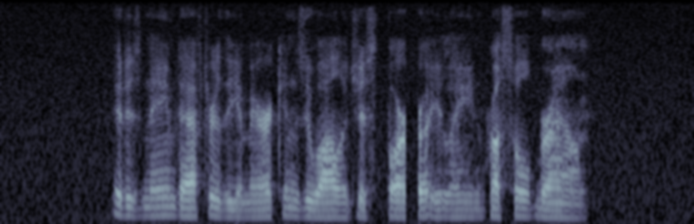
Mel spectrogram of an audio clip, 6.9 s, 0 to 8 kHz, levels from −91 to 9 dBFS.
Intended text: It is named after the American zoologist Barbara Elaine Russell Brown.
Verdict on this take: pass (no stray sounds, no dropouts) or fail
fail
